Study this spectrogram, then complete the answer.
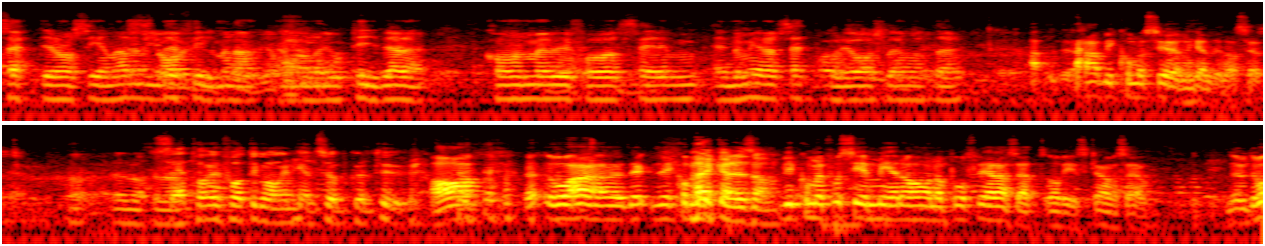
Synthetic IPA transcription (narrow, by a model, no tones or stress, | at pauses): sɛt̪ːɪd̪ɔmseːnasfɪlmənahanaɾjʊʈʰːiːd̪ɪɡaɾə | kʰɔmːəɾvɪfoːseːɛnːɵmeːɾasɛt̪ːpʰod̪ɪɑːʂlɛmət̪̚d̪æɾ | havɪkʰɔmːəɾseːɛnɦeːld̪eːla̰sɛ̰t̪ː | d̪ɛloːt̪əɛt̪haɾjəfɔt̪ːɪɡɔŋːɛnɦeːlt̪sɵbkɵlt̪ʰʉ̟ːɾɑː | ɔhad̪ɛd̪ɛkʰɔmɾkadɛsɔmvɪkʰɔmːəɾfoːseːmeːɾavhɔnːɔmpʰɔfleːɾasɛt̪ʰːɔvɪskʰanavɪsɛjːa̰ | d̪ɛʉt̪ə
